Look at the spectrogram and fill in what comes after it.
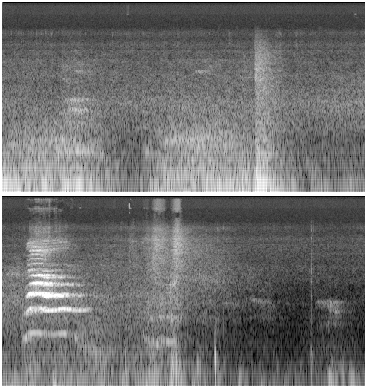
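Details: Shelter cat in Japan, housed in a former elementary school, lets out a single clear meow midway, after low rumbling and knocking sounds, with faint indoor noises afterward.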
